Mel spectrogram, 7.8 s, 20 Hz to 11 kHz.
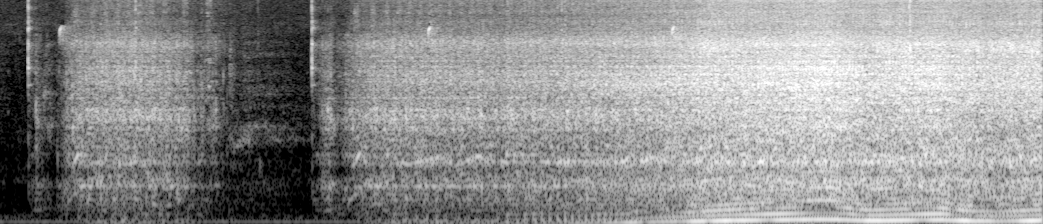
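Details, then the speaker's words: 50cc Honda Metropolitan scooter, bought non-running: stumbles then revs only while blowing into carburetor diaphragm vacuum hose to lift needle for more fuel, won't idle alone; suspected faulty diaphragm assembly or clogged jet. "So I fiddle with this for quite a while, and I get it to run pretty well by blowing into the diaphragm, which raises that needle, which allows more fuel."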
